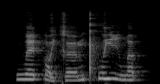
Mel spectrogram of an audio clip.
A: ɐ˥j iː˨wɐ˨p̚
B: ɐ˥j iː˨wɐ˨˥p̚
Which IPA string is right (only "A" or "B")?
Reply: B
